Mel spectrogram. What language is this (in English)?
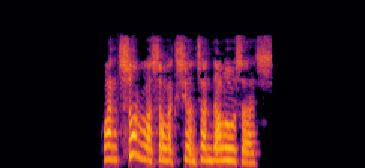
Catalan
